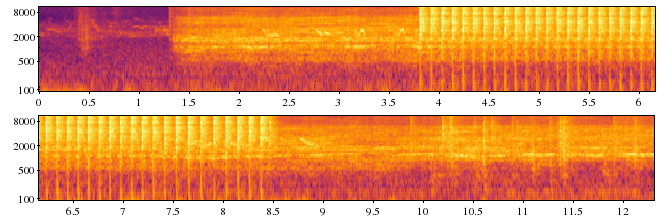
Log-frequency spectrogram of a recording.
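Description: Battery-powered crawling Spider-Man soldier toy running: its motor and gears whirring with a wavering electronic tone, starting about a second in. From about four seconds in it gives a rapid electronic machine-gun sound effect, about ten shots a second, for nearly five seconds.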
